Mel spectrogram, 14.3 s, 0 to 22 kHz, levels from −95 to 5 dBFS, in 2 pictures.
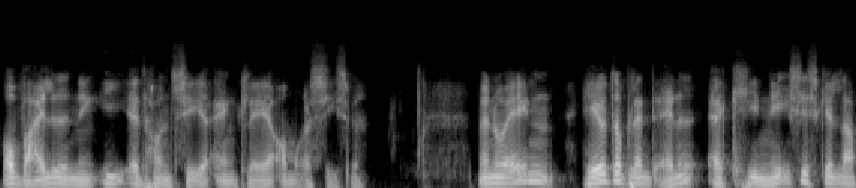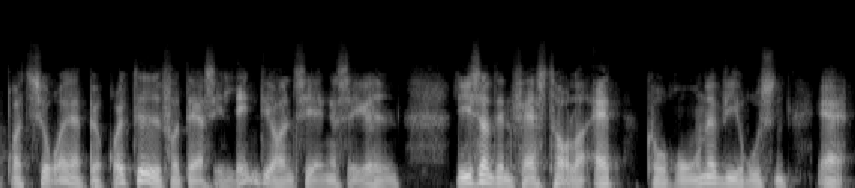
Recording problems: muffled; very; fading above 3.5 kHz

